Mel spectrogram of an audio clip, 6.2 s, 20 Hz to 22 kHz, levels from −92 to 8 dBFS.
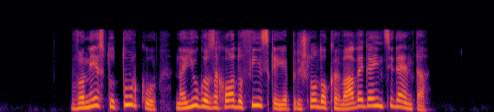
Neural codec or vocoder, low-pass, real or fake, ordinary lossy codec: codec, 16 kHz, 2 kbps, FreqCodec, larger model; 7.2 kHz; fake; AAC, 96 kbps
